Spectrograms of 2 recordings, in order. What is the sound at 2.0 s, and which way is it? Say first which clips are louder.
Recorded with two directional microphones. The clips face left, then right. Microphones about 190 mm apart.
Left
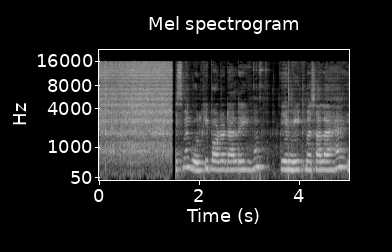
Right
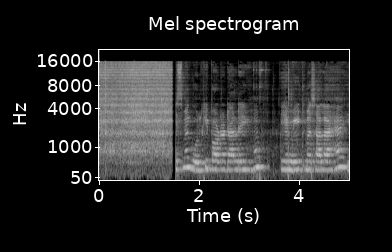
A woman's voice: left 4 dB; 55° left (ahead or behind).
